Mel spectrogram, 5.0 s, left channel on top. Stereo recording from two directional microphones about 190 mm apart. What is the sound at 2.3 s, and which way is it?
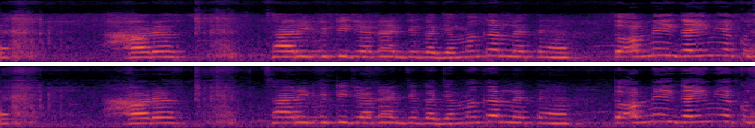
A child's voice, 35° right (ahead or behind).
